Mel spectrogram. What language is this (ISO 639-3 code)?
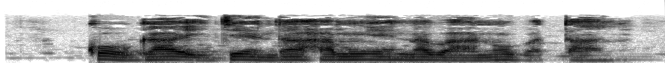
kin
